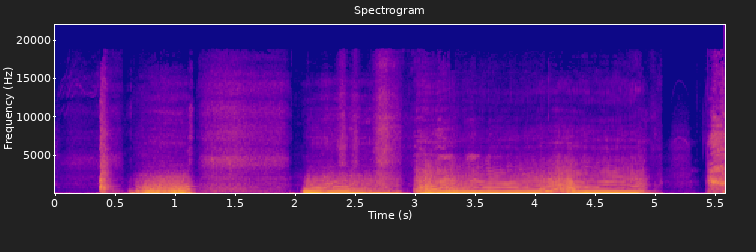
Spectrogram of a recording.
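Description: A didgeridoo, a long, large wooden pipe with big holes at both ends, played to sound like a groan of pain: three loud, low droning blasts with sagging, wavering pitch, separated by brief pauses, with no talking.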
